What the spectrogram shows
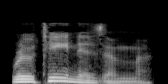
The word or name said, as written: routinism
